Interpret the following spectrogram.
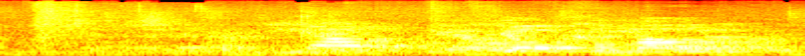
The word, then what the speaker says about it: Diolch yn fawr: Diolch yn fawr. Diolch yn fawr. Ar y drein fawr then. One more time? Diolch yn fawr. Diolch yn fawr? Yeah. Diolch yn fawr to everybody here. Diolch yn fawr, Joel.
